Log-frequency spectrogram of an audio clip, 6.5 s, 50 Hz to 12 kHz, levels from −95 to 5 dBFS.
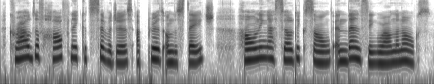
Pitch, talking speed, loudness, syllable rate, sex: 235 Hz, 175 wpm, -16 LUFS, 4.8 syllables/s, female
